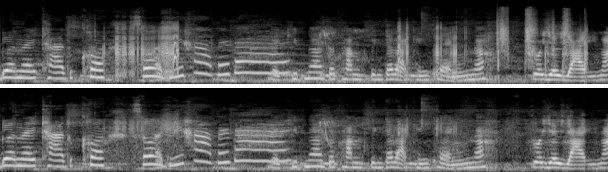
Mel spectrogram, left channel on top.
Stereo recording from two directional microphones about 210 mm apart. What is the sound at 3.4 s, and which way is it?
Speech, 45° right (ahead or behind).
